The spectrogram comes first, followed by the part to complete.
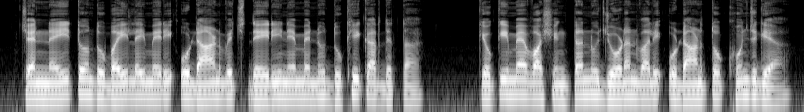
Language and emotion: Punjabi, sad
